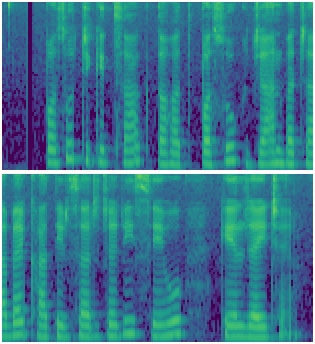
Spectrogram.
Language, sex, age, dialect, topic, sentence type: Maithili, female, 25-30, Eastern / Thethi, agriculture, statement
